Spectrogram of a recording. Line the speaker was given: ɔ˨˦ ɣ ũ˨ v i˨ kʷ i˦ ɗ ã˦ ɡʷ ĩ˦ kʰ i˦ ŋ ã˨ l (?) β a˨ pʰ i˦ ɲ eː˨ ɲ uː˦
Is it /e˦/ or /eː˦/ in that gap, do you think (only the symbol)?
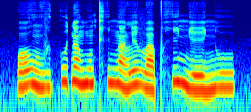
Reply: e˦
